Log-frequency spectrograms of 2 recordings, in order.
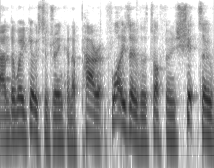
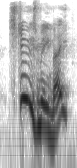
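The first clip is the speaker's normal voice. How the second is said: louder, higher acted call for attention; indignant confrontation; 7 semitones higher, 5 dB louder than usual. Customer confronting the piano player, loud and indignant. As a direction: accost him with raised voice.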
